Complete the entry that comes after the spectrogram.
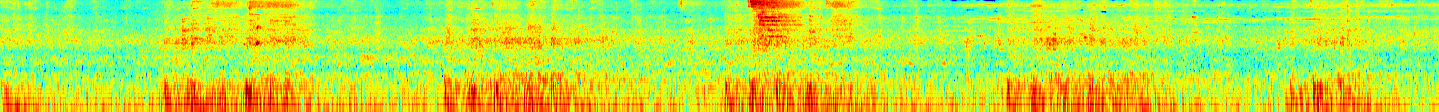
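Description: Empty freight wagons of a pulp train rolling past at speed, steel wheels clattering over the rail joints in a rumble that swells every couple of seconds as each wagon's wheelsets go by. It eases off near the end as the last wagon passes.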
